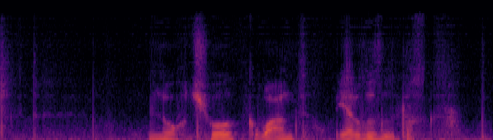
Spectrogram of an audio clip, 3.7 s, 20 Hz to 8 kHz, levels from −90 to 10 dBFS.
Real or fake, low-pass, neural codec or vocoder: fake; 7.2 kHz; codec, 16 kHz, 0.7 kbps, FocalCodec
